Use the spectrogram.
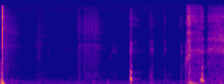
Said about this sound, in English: Let's do it one more time. I'm going to clap. My fingers are slippery.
